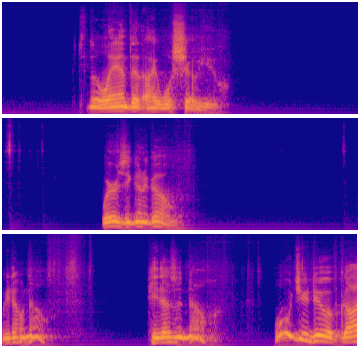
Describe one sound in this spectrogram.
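A middle-aged man speaks calmly and clearly into a microphone, in short phrases with pauses.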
